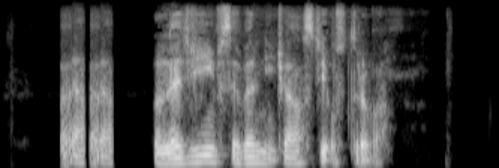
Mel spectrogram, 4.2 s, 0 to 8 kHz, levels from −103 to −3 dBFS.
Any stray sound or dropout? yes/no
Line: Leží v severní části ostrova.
yes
